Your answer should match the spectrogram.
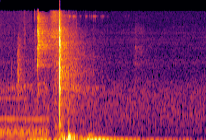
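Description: A quick whoosh ending in a sharp, low thump about two-thirds of a second in, followed by a fading tail, likely an edited-in sound effect on the cut. The background music stops just before it.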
